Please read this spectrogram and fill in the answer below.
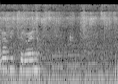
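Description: A voice speaking briefly at the start, then a faint word later. A steady low hum and hiss run underneath.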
